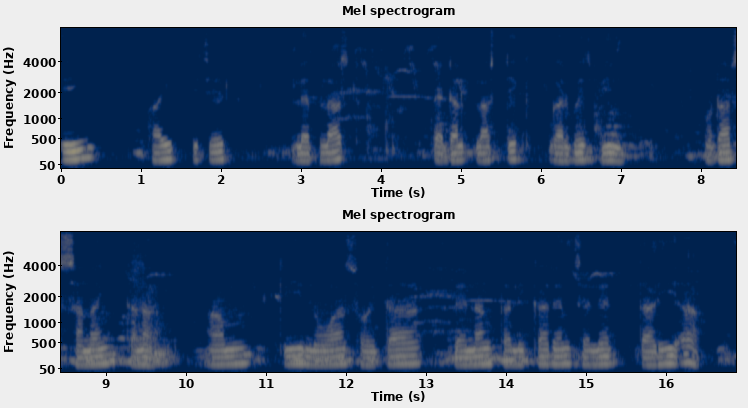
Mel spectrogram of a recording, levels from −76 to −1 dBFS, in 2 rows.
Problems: none marked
